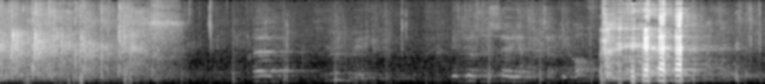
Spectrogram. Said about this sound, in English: You can sit down now. Thanks. Round of applause. Thank you.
